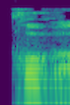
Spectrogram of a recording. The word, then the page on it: jugo: Spanish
